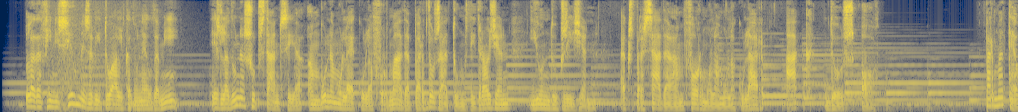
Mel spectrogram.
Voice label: female catalan comercial; ideasonora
